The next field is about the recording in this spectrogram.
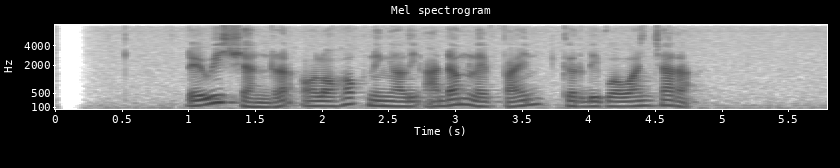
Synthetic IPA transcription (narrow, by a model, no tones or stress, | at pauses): dɛwiʃandɾaʔɔlɔɦɔk̚niŋaliʔa̰damlɛfajnkɨrdipawaɲt͡ʃaɾa̰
